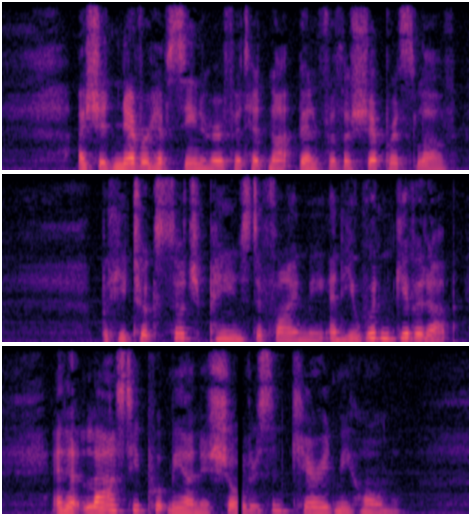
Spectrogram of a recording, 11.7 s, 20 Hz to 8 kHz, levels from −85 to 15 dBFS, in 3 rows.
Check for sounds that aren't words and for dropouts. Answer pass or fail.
fail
